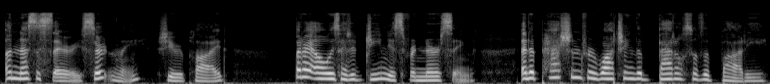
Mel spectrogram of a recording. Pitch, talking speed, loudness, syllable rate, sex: 225 Hz, 170 wpm, -20 LUFS, 5.6 syllables/s, female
